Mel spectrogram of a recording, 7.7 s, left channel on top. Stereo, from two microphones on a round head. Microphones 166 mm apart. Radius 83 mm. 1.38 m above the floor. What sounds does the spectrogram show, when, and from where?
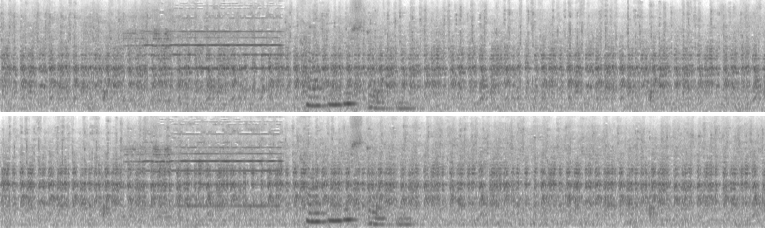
0.0 s an insect: 40° right (ahead or behind), 0.9 m
1.2 s a violin: centre (ahead or behind), 0.5 m
2.9 s a woman speaking: 15° right (ahead or behind), 0.9 m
